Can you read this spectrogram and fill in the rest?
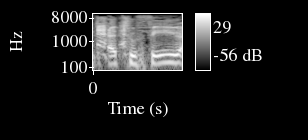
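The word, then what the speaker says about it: étouffée: I'm yelping like the best, you know, gumbo, shrimp, put it in etouffee. I don't know how you pronounce etouffee. – It. Etouffee. Thank you.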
